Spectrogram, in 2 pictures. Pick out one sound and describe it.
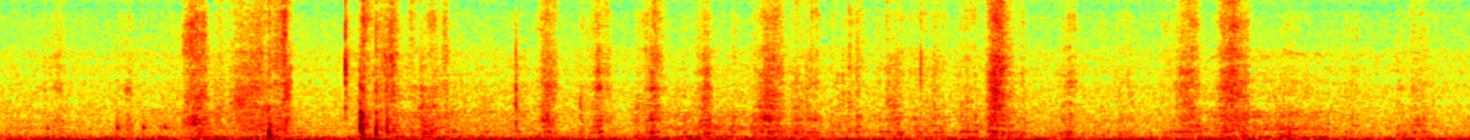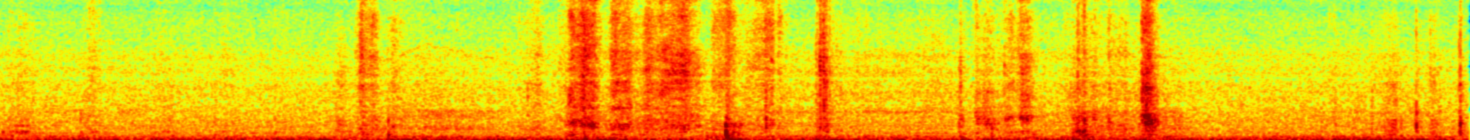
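Stiff foam sheets rustle, tap and scrape as they are handled close by.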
